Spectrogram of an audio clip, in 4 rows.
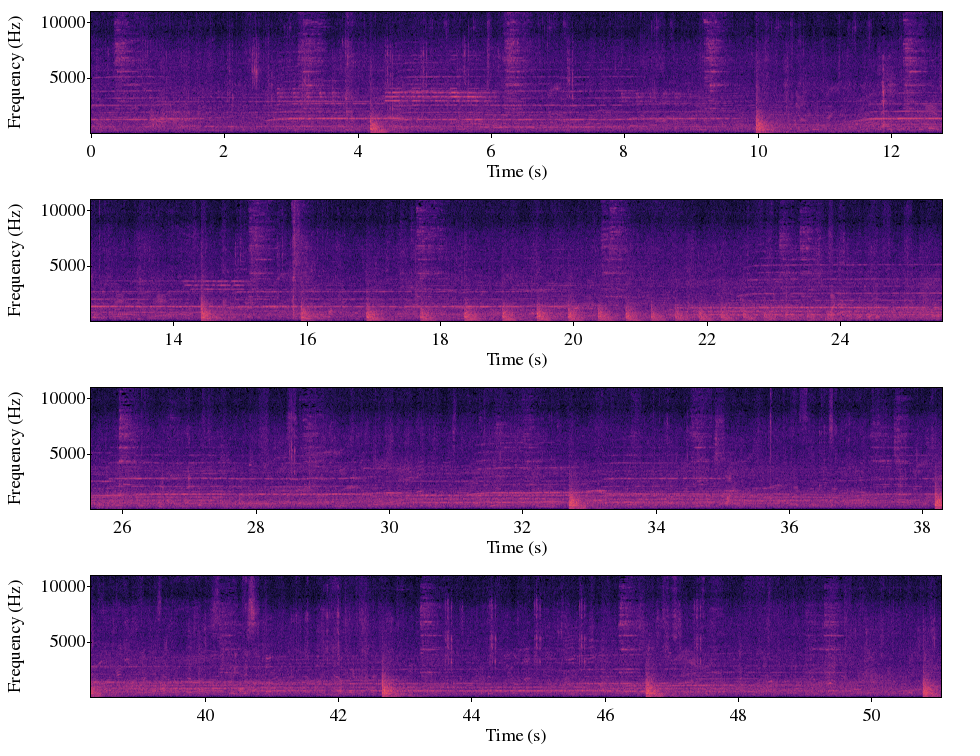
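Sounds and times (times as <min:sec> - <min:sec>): murmur of large crowd: 0:00.0 - 0:51.0
reedy wind instruments: 0:00.0 - 0:51.0.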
